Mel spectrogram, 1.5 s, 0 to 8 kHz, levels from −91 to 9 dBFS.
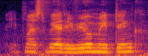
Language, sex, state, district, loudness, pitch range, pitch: English, male, Karnataka, Bangalore, -15 LUFS, 160-165 Hz, 165 Hz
